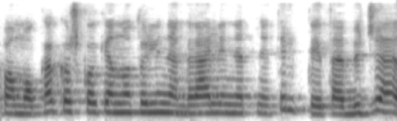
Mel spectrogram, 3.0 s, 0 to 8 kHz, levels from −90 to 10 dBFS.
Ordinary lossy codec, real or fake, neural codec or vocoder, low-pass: MP3, 48 kbps; real; none; 7.2 kHz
